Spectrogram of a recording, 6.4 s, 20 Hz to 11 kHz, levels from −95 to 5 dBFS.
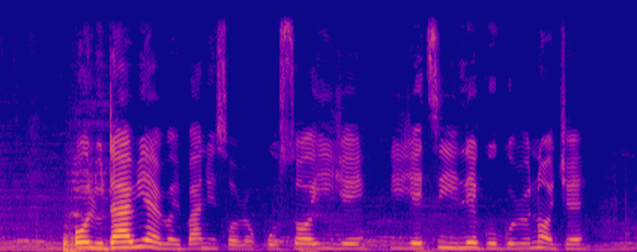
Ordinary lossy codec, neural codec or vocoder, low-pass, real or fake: none; none; 9.9 kHz; real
